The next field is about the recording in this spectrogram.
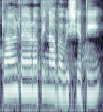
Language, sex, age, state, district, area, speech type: Sanskrit, female, 18-30, Tamil Nadu, Dharmapuri, rural, spontaneous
